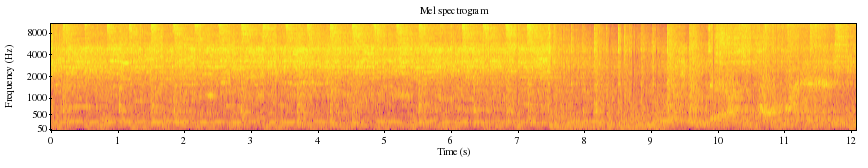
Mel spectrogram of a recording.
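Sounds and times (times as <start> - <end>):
live heavy metal band: 0.0 - 12.0.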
